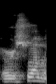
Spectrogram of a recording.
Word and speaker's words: Ursua: My name is Rick Ursua. My last name is spelled as U-R-S-U-A.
